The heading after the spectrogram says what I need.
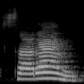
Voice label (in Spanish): criba, Zapoteco; Objetos; San Pedro Mártir; INALI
